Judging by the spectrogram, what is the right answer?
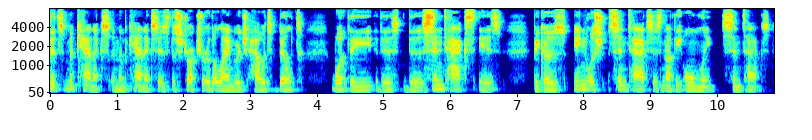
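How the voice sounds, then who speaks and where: A man in his late fifties with a New York accent speaks as an interview guest. He talks earnestly and often circles back to restart his phrases. His voice sits in a middle pitch and comes through slightly muffled. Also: breathy edge. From Long Island, New York. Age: 50s. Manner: earnest, repeats words while searching for phrasing. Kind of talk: conversational interview.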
